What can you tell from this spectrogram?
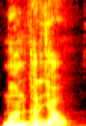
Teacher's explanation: वाक्य में यदि घर शब्द पर बल दिया गया है तो इसका अर्थ हुआ घर ही जाओ, कहीं और नहीं।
